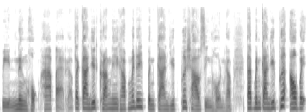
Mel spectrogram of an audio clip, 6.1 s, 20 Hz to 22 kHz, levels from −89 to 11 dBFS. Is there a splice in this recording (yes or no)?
no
